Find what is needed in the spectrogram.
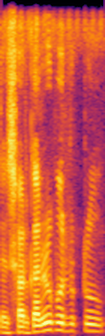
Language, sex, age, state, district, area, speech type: Bengali, male, 45-60, West Bengal, Howrah, urban, spontaneous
